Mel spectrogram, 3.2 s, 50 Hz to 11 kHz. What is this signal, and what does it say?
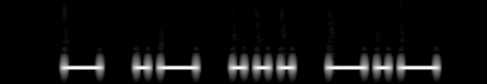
Morse code, heard as a keyed tone, about 15 wpm, 700 Hz. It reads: TASK
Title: Sentences from Top 1000 Words - Review Part 7 - New Word Drill - 15wpm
